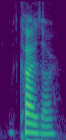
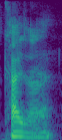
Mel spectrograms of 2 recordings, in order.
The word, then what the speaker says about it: Caesar: The actual way to pronounce it. Kaisar. It's Kaisar.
